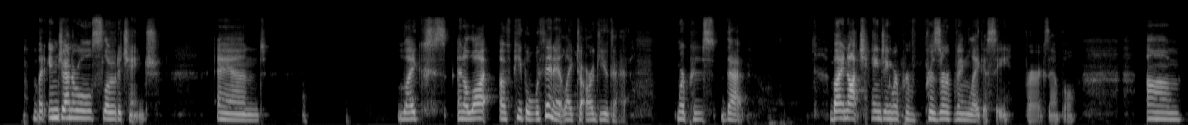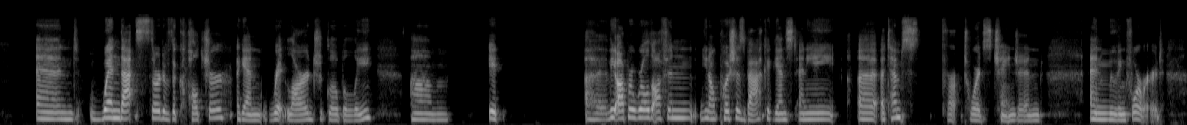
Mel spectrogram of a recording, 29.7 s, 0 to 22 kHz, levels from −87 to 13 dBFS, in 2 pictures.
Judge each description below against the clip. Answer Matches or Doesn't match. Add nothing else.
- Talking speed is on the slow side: Matches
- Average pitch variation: Matches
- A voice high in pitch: Matches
